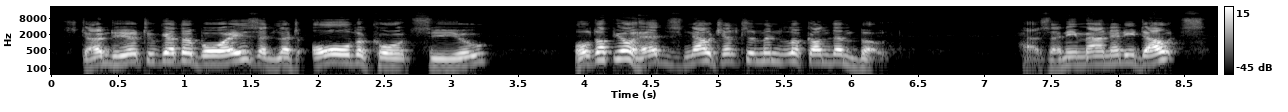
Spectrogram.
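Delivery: loud, high royal proclamation; a king shows both sons to his court; proud king. A narrator's reading. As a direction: present them proudly to the court. King presents the boys to court.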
